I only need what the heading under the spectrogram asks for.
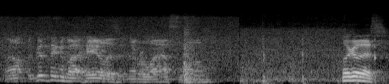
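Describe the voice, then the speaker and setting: A man's voice: mid-range voice, lively intonation, brisk, background noise. A man hosting a motorcycle vlog, chatting casually to camera in a playful, self-deprecating way.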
